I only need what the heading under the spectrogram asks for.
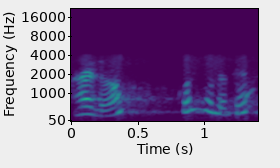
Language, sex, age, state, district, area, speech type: Marathi, female, 45-60, Maharashtra, Amravati, urban, conversation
